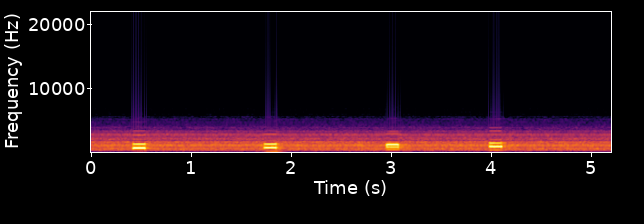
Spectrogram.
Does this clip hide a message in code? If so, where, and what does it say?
Yes: DTMF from 0.4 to 4.1 s, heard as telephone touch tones, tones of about 120 ms. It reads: 2 5 7 #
